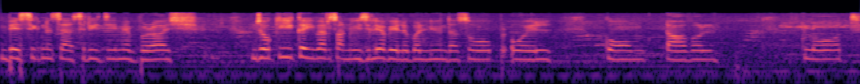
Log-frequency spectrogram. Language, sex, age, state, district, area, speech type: Punjabi, female, 18-30, Punjab, Mansa, urban, spontaneous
